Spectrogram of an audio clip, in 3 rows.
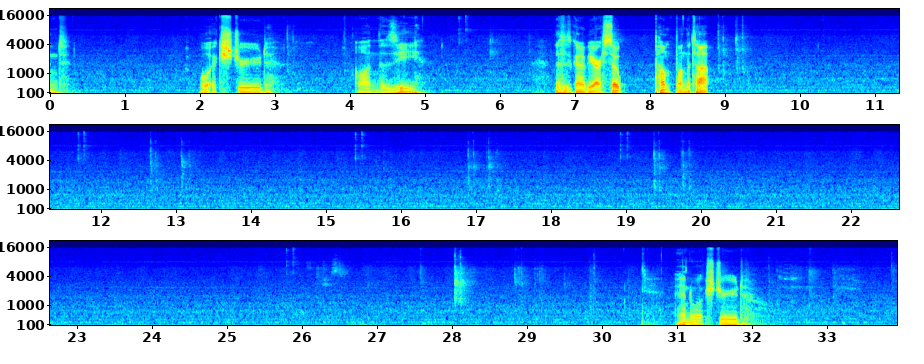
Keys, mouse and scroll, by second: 3.1 e, 5.8-6.4 scroll up 5, 6.4 middle click, 8.9 e, 12.6 e, 15.7 middle click, 16.9 e, 19.3 e, 26.1-27.2 scroll down 7, 26.9 middle click, 28.0 KP_1, 28.8-29.5 scroll up 7, 29.5 shift+middle click, 31.4 e.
